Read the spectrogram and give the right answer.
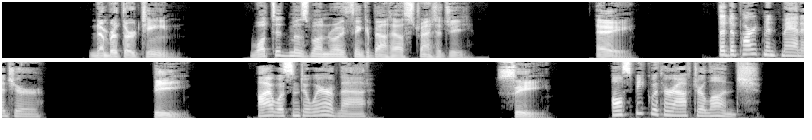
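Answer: C: I'll speak with her after lunch.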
